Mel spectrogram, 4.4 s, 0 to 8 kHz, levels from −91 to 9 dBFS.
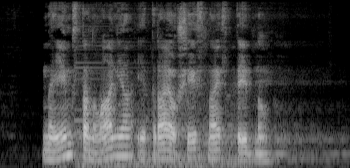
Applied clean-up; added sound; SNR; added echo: none; Keyboard (musical); 19 dB; reverberation time 1.4 s.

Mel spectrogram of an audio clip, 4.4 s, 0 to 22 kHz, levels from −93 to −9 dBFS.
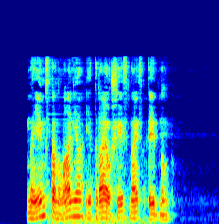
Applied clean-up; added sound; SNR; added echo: neural mask model DeepFilterNet 3.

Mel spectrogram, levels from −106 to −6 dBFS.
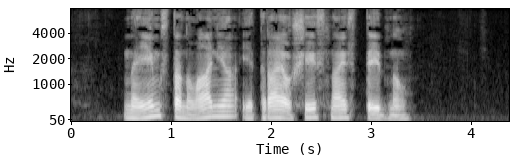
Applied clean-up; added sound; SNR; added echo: none; none; none; none.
